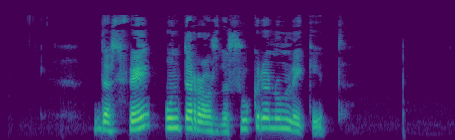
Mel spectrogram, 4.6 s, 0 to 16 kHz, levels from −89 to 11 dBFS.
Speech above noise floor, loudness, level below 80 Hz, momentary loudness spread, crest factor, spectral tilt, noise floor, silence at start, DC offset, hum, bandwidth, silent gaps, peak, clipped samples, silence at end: 56 dB; -21 LUFS; -78 dBFS; 14 LU; 20 dB; -4.5 dB/octave; -76 dBFS; 0.95 s; under 0.1%; none; 11.5 kHz; none; -4 dBFS; under 0.1%; 1.35 s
